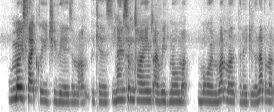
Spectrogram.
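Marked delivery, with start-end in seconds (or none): 4.0-5.5 very fast, rushed rambling delivery. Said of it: "I'm speaking very quickly".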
